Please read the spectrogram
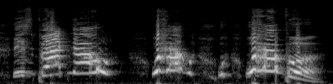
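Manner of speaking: laugh-crying, very high and loud; words squeezed out through hysterical laughter; shrieking laughter. Real, not acted. Player sees Punio reappear, shrieks with laughter. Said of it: "Excuse me".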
